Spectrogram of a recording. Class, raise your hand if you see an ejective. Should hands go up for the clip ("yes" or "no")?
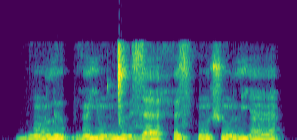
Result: no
